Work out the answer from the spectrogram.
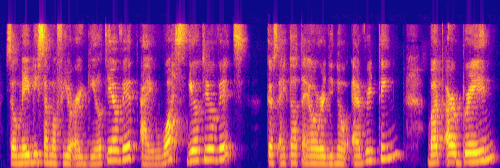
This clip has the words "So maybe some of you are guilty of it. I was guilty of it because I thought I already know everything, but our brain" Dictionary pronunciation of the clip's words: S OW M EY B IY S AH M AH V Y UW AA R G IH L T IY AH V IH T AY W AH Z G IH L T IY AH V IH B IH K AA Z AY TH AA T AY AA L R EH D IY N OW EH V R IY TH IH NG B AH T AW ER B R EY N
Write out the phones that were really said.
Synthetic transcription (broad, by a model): S OW M EY B IY S AH M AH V Y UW AA R G IH L T IY AH V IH T AY W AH S G IH L T IY AH V IH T K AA S AY T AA T AY AA L R EH D IY N OW EH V R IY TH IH NG B AH T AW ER B R EY N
